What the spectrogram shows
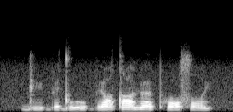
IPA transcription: ɡyː˧bø˧duː˦˨bøː˦ tˤiː˦ɳœ˦˨pʰoː˦ sˤy˦

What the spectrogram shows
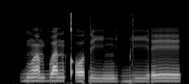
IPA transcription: ɡʷã˦ ba˦n kʼɔ˨ ɗiː˨ŋi˨ ɡ͡biː˨ɾeː˦

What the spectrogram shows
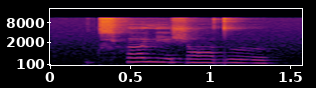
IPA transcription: t͡ɕʰʌlʲɛʃɒːdʊː

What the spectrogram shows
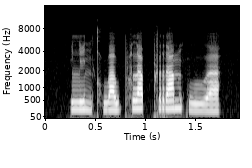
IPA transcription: li˨˩nkʰwa˧wpʰla˥˩p̚kra˥˩m kwu˧a̯

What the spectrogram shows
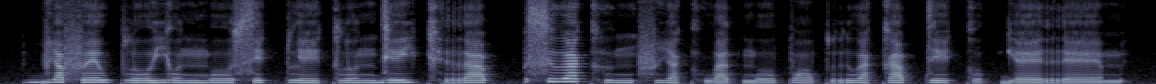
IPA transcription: bi˥˩a̯fɛː˥˩wploː˦˥jo˧n moː˧se˦˥k̚pleː˧ klo˦˥ndeː˥˩jkʰra˥˩p̚ | sɯ˥˩a̯ kʰɯ˦˥ŋfi˧a̯ kʰwa˨˩t̚moː˧pɔː˨˩ pru˦˥a̯ka˥˩p̚teː˥˩ko˨˩k̚ jɛː˦˥ rɛː˧m

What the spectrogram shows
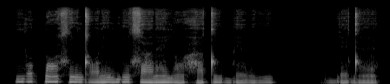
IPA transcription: jo˦k͡pɔ̃˦ sĩ˧ dɔ˧ ɾĩ˧bĩ˧ sa˧ɾɛ̃˧jɔ̃˨ ha˨ti˧ be˨wi˨˦ | ɡ͡be˨dɛ̃˨

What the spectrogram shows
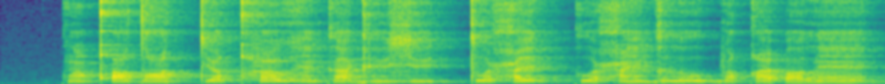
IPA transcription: kõqʼɒdˤa tːyqʰu ɦɛ̃kaɡy zy tːoħɛ kːoħɛ̃ ɡəlo buqɛʔɒlɛ̃

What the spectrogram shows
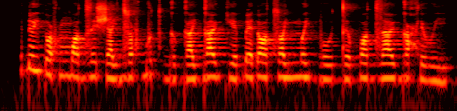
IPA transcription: ɗɘ˦jɗo˨ħ ŋ͡mɒ˦˨d͡zə˦ʃa˨jd͡zo˦ħ ɡo˦t͡sɡə˨u̯ ɡa˨jɡa˦y̯kʲɛ˨ ɓɛ˦ɗɒ˦t͡sɒ˦j mə˦jbo˨u̯ tə˨pɒ˦d͡za˦y̯ɡə˦ħ ɾʲu˨j

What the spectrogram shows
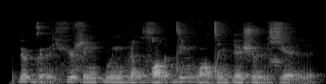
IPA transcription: ɗɯ˦ɡɯ˦rçy˦ ɬɯ˨ɲɓu˦˨ɲve˦ɲ zˤɯ˨rdɯ˦ɲ vɔ˨dˤi˨ɲɗe˦ʃɯ˨r ɕe˨r

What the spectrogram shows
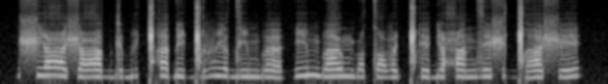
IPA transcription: ʃi ʕɛʃɛʕabɡe biǁʰa ɗiɡ͡ǁɪ viə̯dimbɜ | i mbaʊ̯mbe tˤɛviǁʰɪɠi ħanzɪʃɪ ɡ͡ǁaʃe

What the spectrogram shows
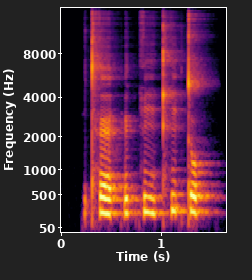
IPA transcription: tʰɛː˨˩t̚ʔe˦˥k̚hiː˨˩ kʰi˥˩ʔto˦˥k̚

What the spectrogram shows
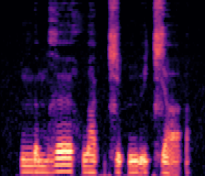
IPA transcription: ŋə˨˩mɣəː˧ hwa˨˩k̚t͡ɕə˨˩p̚ ŋɨ̰˧˥ t͡ɕa̰ː˧˨ʔ

